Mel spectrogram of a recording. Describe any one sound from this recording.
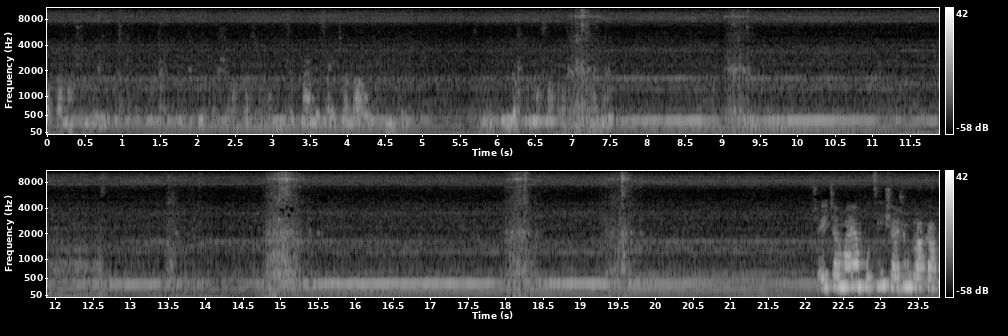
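A sewing machine hums steadily as it stitches.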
